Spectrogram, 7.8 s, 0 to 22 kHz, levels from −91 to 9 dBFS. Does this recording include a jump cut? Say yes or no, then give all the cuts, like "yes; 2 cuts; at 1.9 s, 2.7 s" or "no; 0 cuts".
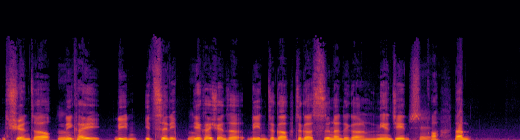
yes; 2 cuts; at 2.1 s, 4.4 s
